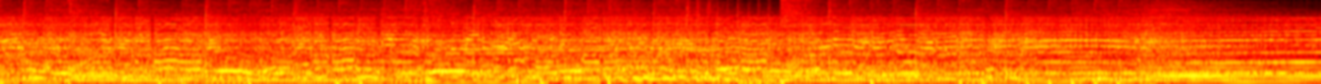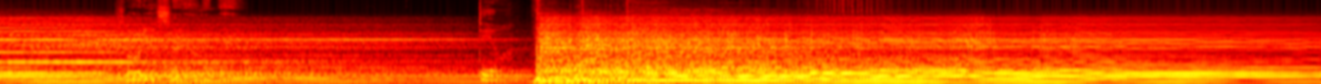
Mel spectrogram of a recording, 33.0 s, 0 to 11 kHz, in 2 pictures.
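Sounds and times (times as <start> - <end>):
guitar-led rock instrumental: 0.0 - 33.0.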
